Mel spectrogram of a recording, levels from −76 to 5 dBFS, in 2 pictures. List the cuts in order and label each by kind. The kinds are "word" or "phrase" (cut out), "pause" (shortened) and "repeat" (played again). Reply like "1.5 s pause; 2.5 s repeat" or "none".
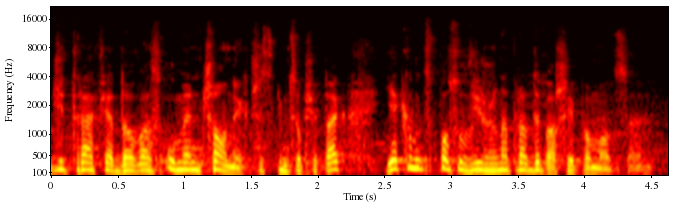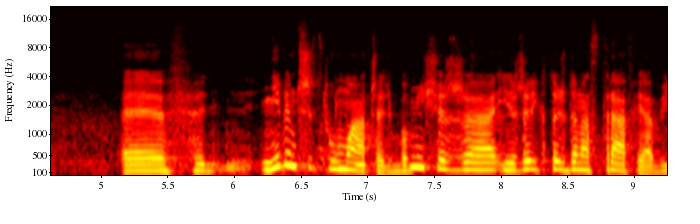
1.5 s word; 1.9 s word; 2.8 s word; 3.1 s word; 3.7 s word; 6.6 s word; 7.3 s word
